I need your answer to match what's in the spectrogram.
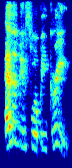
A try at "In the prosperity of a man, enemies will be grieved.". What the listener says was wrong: putting the wrong emphasis on that. In the prosperity of a man, enemies will be grieved.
